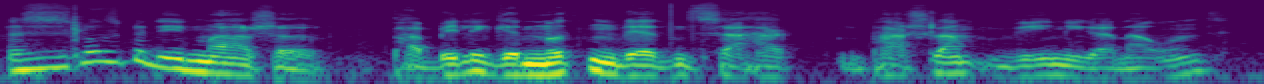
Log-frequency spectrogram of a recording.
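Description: An actor playing a brash, cynical Wild West newspaper reporter in a German radio play, talking with scorn and defiance. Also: male voice, sits low, big pitch swings, a little fast. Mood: defiant, scornful.

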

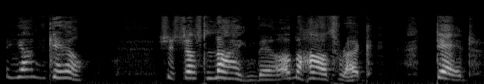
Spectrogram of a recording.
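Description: An actress playing an insistent, fretful, middle-aged upper-class English country wife in a radio drama. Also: female voice, sits high, expressive, slow pace, sharp tone, full character voice. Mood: breathless, excited. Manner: emphatic, fretful.

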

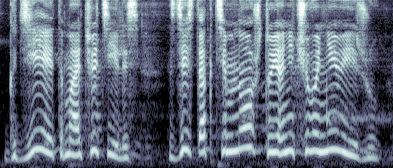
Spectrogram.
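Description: High-voiced, sensible young girl. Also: very animated, normal speed. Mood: sceptical, teasing. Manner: matter-of-fact, teasing. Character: sensible, sharp-witted young girl, gently mocking. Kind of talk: children's educational audio drama.

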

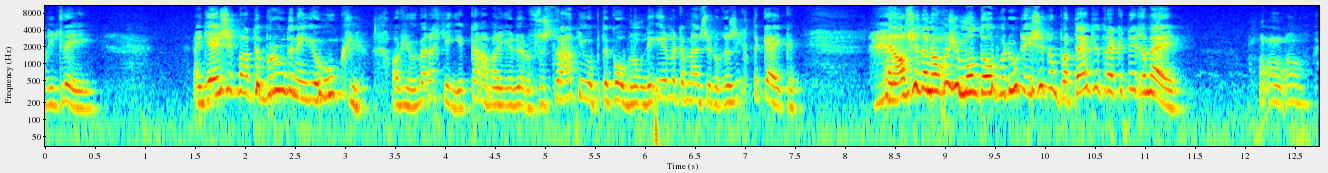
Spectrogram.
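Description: A woman's voice: on the high side, natural voice. A woman acting in a radio drama as a bitter, domineering, self-pitying mother, scolding melodramatically.

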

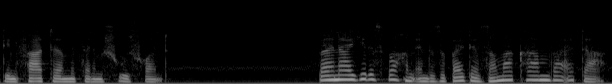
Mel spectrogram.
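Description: An actress playing a somber narrator in a literary radio drama, speaking in measured, deliberate phrases. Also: female voice, deep voice, animated, warm tone, lo-fi sound. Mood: quiet, reflective.

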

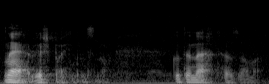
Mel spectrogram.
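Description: Low-voiced, patronising asylum doctor. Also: male voice, fairly even intonation, slightly rough. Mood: patronising, measured. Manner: patronising, unhurried, murmuring little questions. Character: smugly genial, probing male asylum doctor. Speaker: medical officer and psychiatrist. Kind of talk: 1950s German radio drama acting.

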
